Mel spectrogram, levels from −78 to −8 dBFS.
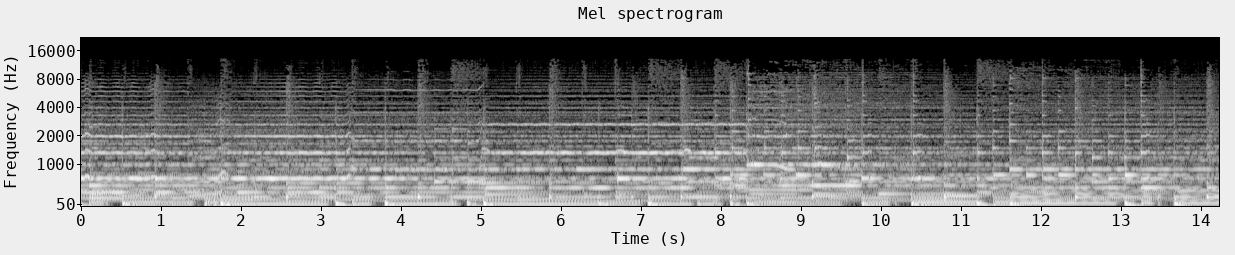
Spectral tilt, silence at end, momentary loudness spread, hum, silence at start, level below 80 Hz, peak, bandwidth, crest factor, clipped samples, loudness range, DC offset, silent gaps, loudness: -5.5 dB/octave; 0 s; 4 LU; none; 0 s; -22 dBFS; -2 dBFS; 13.5 kHz; 14 dB; under 0.1%; 2 LU; under 0.1%; none; -15 LUFS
